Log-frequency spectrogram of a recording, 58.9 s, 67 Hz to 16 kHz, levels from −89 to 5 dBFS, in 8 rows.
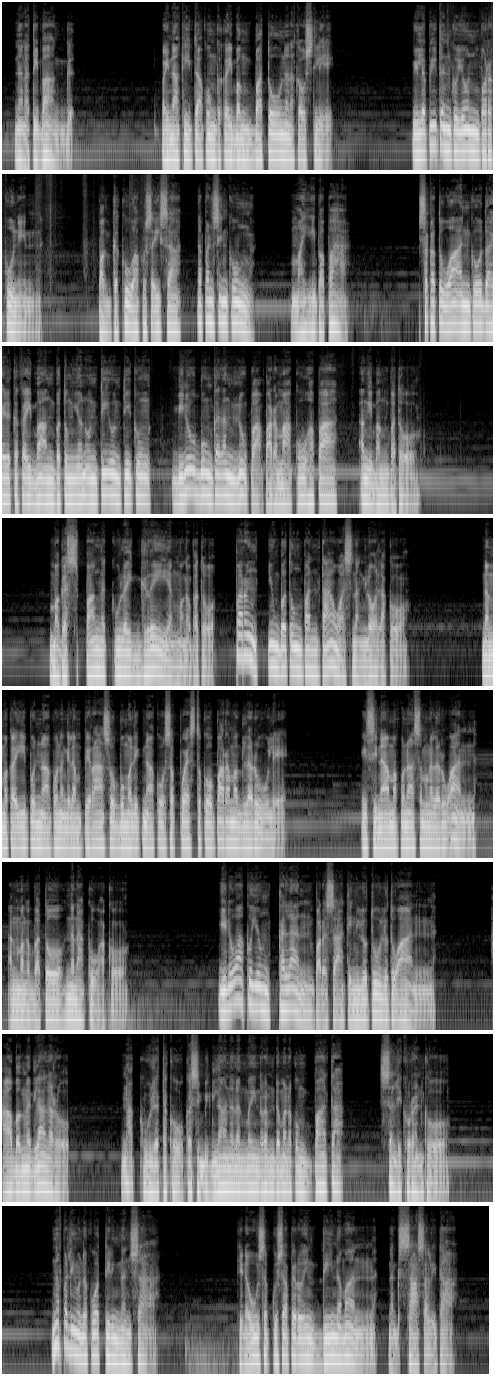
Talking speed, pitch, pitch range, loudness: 120 wpm, 100 Hz, 85-110 Hz, -17 LUFS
